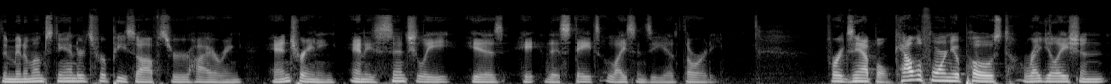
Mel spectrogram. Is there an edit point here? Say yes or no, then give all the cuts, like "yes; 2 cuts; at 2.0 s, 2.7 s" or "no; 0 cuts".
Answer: yes; 1 cut; at 3.4 s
